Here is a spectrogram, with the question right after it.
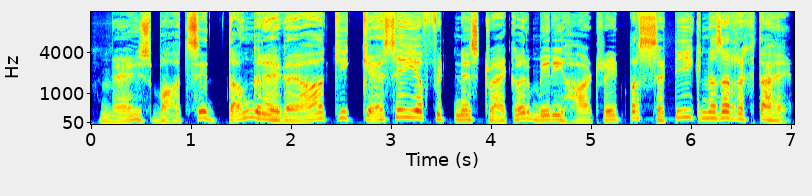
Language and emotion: Hindi, surprised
